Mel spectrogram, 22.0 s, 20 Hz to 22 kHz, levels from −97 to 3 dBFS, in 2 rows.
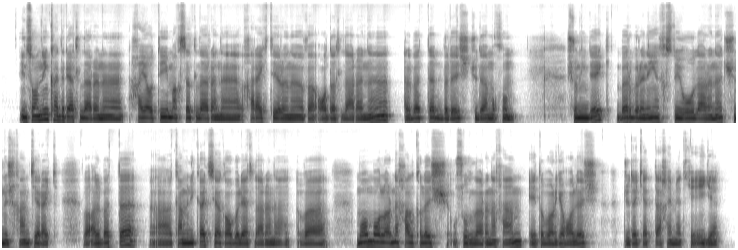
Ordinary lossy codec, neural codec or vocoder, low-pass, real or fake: none; none; 19.8 kHz; real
